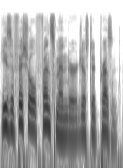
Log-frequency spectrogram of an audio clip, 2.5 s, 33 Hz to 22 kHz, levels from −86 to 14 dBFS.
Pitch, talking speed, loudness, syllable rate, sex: 135 Hz, 170 wpm, -17 LUFS, 5.0 syllables/s, male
